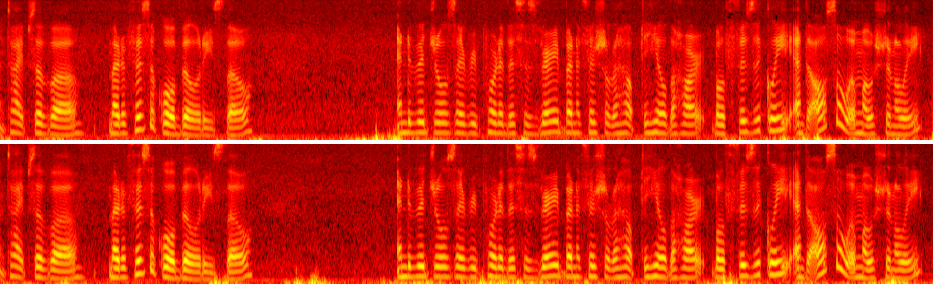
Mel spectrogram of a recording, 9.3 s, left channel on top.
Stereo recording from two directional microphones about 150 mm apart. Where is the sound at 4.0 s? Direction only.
35° right (ahead or behind).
